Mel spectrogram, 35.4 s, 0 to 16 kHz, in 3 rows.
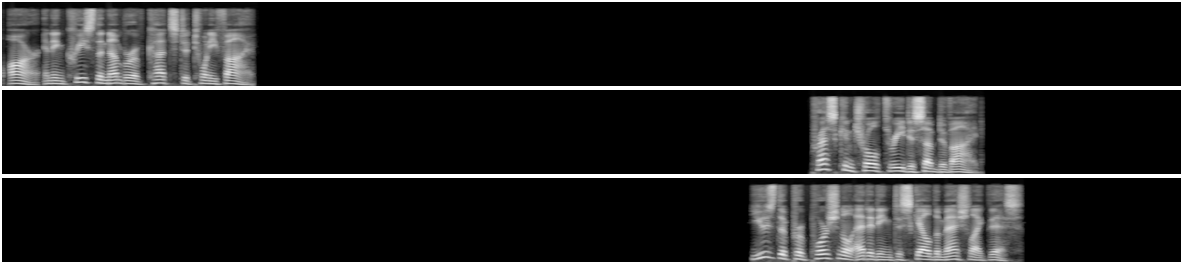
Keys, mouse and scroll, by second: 0.8 click, 1.5 click, 3.1 Tab, 6.7 Tab, 7.5 Tab, 8.4 Tab, 9.4 middle click, 9.9 3, 10.2 click, 11.2 KP_3, 11.8 a, 13.6 s, 16.3 middle click, 17.9 KP_1, 19.8 Tab, 19.8 click, 20.5 ctrl+3, 24.2 Tab, 24.8 middle click, 25.4 3, 25.8 click, 26.4-27.0 scroll down 3, 26.8 middle click, 27.6 KP_1, 30.7 click, 31.4 s.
